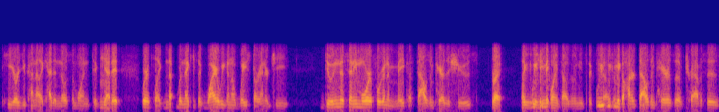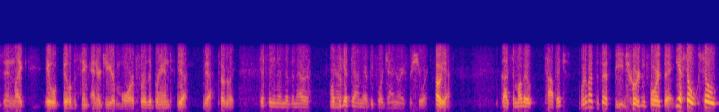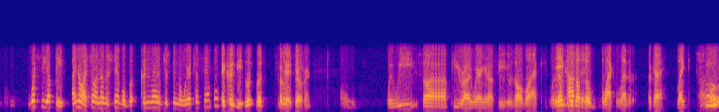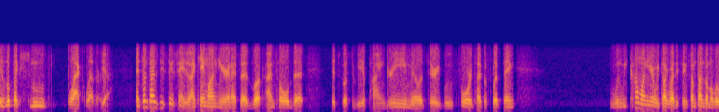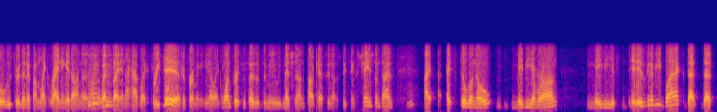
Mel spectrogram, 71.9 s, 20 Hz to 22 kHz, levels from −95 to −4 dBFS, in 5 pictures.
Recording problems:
phone-call audio; poor line; nothing above 4 kHz
audio stuttering; at 37 s

